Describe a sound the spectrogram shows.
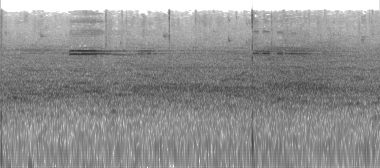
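Sneakers squeak sharply on a court floor.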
